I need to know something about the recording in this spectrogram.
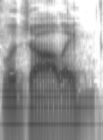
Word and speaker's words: La Jolla: they're great just like puppies it's pronounced it's pronounced lejali and uh they are uh stinky hilarious dumb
